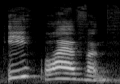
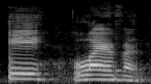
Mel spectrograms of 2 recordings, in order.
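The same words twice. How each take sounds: First: Eleven begun with a clear "ee" sound, ilɛvɐn; eleven with an "i" onset, correct model. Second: Eleven begun with an open "e" sound, elɛvɐn; the common learner error, eleven with E; wrong eleven. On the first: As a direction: say eleven with I, not E, at the start. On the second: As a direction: mispronounce eleven with E at the start. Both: Shown as a demonstration. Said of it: "aqui não é som de E, mas som de I".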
